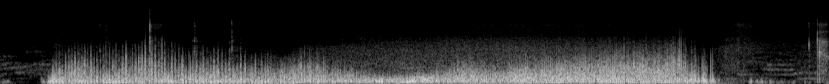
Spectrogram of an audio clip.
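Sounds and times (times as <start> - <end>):
electric fan whirring: 0.0 - 8.2.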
